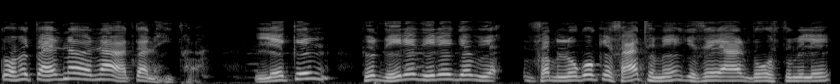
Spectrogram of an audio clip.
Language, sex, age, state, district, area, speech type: Hindi, male, 60+, Uttar Pradesh, Hardoi, rural, spontaneous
